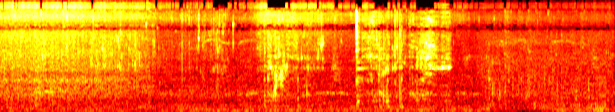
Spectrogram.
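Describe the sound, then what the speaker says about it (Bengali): Water trickles and splashes into a pan of spiced potatoes with ground spice paste, chili powder and turmeric for a fish curry, a faint, close liquid sound with a few soft stirring clinks. "এবার জল দিয়ে দিচ্ছি"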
